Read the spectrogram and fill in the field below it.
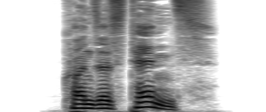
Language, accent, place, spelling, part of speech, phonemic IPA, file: German, Germany, Berlin, Konsistenz, noun, /ˌkɔnzɪsˈtɛnt͡s/, De-Konsistenz.ogg
- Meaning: consistency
